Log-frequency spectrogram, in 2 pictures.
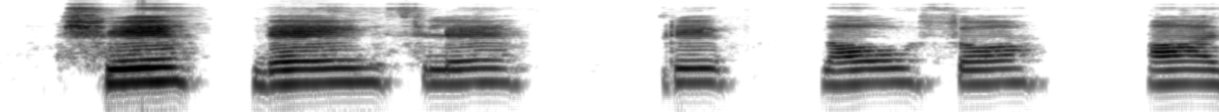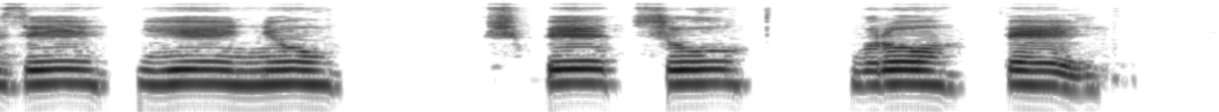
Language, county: Lithuanian, Klaipėda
